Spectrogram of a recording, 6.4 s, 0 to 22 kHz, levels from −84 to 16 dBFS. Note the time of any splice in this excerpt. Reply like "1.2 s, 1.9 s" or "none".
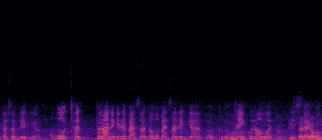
1.1 s, 4.3 s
